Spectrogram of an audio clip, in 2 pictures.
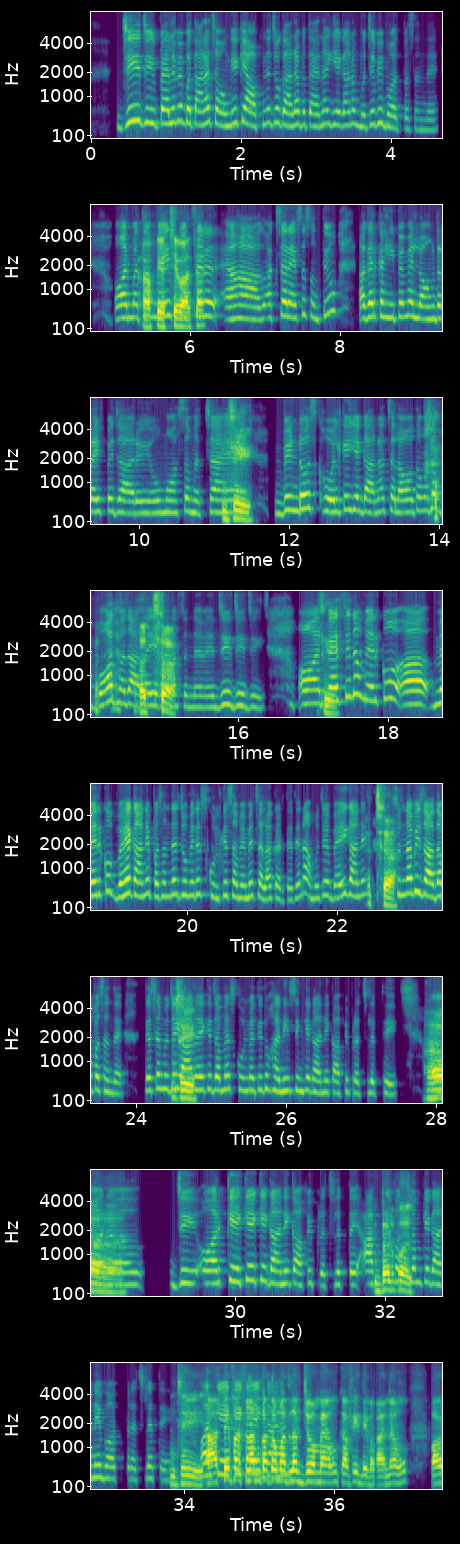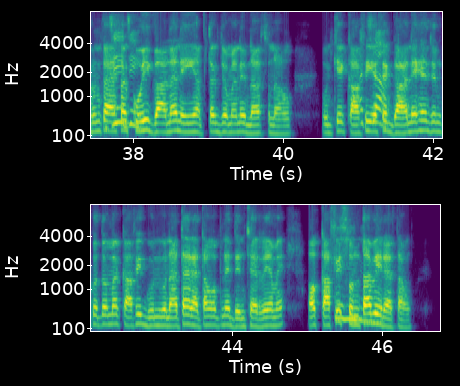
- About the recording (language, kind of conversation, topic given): Hindi, unstructured, किस पुराने गाने को सुनकर आपकी पुरानी यादें ताज़ा हो जाती हैं?
- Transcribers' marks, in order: in English: "लॉन्ग ड्राइव"; in English: "विंडोज़"; chuckle; other background noise; tapping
